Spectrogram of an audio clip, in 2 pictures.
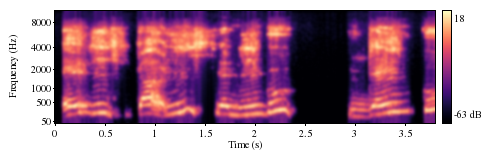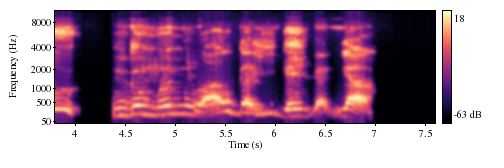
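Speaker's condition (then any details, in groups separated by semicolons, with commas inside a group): Cerebral palsy; physical disability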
